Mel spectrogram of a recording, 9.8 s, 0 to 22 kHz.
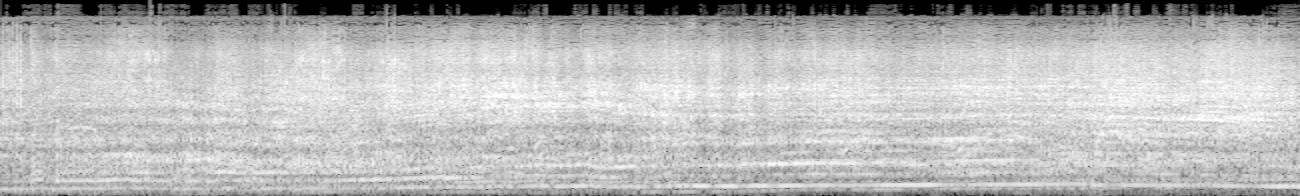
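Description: A 4-cylinder 250 speedway race car pulls away under full power, its engine a loud, continuous high-revving drone with shifting pitch, close and steady throughout, joined by faint tire squeal and no audible talking.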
